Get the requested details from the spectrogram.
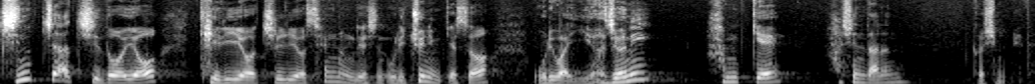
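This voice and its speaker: With a Gyeongsang accent, a man of fairly high pitch speaks at a fairly slow pace in a dark, mellow tone, using lively intonation and long, frequent pauses. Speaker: pastor. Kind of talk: sermon. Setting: online worship service. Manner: formal.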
